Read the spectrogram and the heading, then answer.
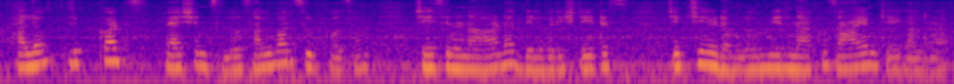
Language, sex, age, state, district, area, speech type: Telugu, female, 30-45, Andhra Pradesh, Nellore, urban, read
